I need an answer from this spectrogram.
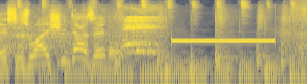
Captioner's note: beep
